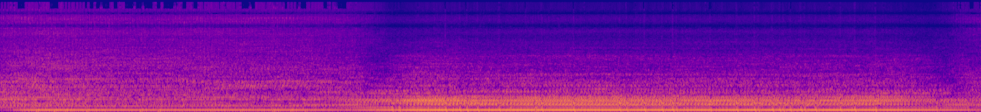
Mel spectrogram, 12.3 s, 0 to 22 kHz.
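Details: Circa-1986 Starcraft boat engine, stored about six months, running on water hookup after a strong spark check; smooth, evenly paced low idle, steady with no stumbles or misses while warming up. Owner reports a miss once at operating temperature, not yet shown.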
